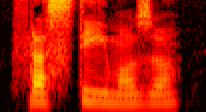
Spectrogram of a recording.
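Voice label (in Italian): "frastimos", lingua sarda, female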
